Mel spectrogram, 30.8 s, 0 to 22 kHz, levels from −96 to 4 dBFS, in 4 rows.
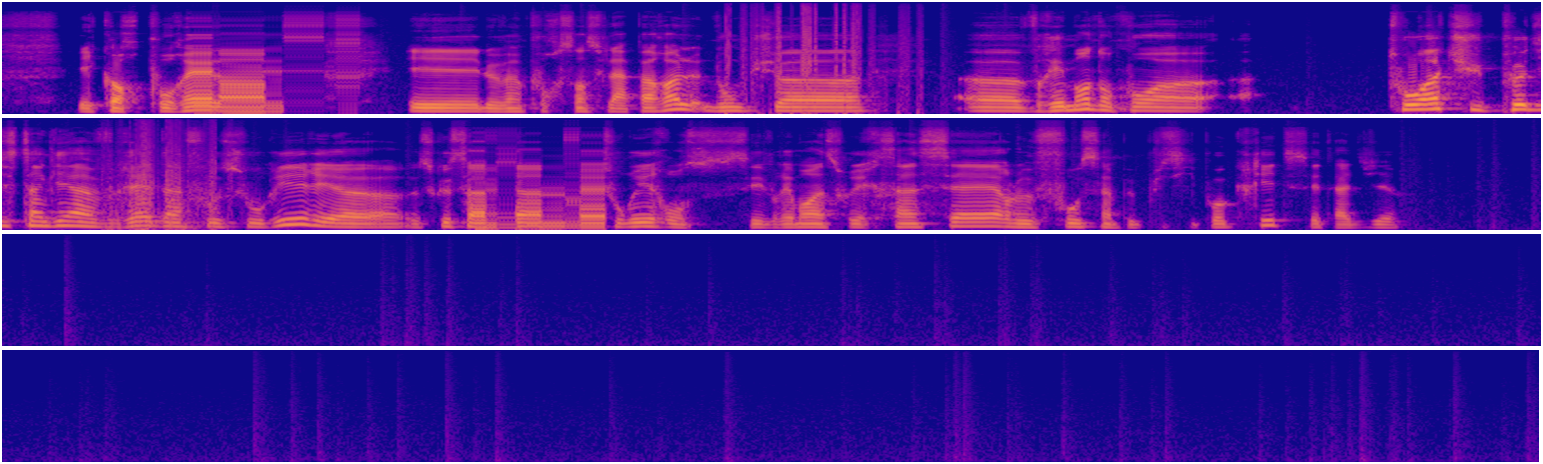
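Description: From 0.96 to 1.78 s, just before "et le", the speech turns into a rigid, metallic buzz at 50 Hz that only loosely tracks the syllables. This is robotic sound from repeated short buffers, likely caused by audio arriving too slowly, so the playback loops a fragment of about 20 ms and skips most of the real signal. Looping a 20 ms piece forces that fixed 50 Hz pitch.

Between "c'est la parole" and "vraiment donc on heu", from 3.61 to 4.60 s, an irregular burst of scratchy crackle breaks up the sound. This is loose connector crackle: a poor contact making and breaking chops the signal into ragged fragments. The same crackle returns from 8.19 to 8.84 s, after "tu peux distinguer un" and before "et heu".

From 10.06 to 10.70 s, the same 50 Hz robotic buzz appears again, with roughly 20 ms fragments repeating in place of the real audio.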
